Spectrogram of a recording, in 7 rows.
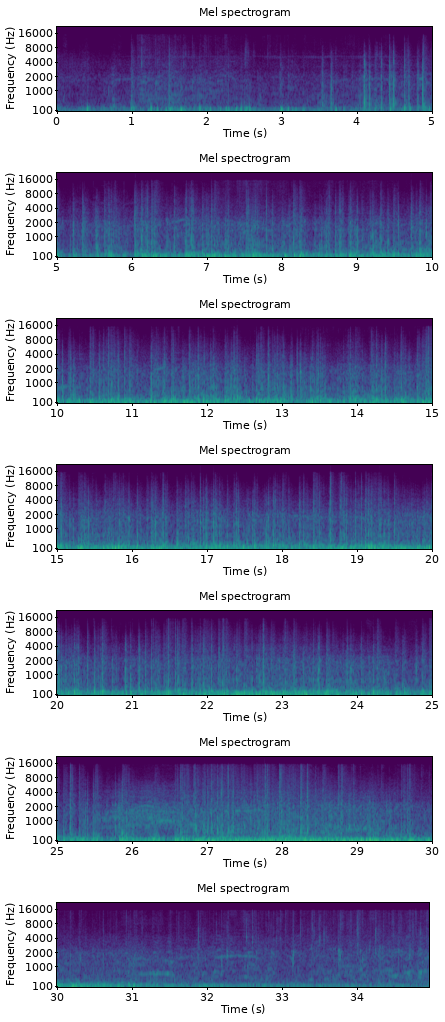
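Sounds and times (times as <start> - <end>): fireworks bursting: 0.0 - 34.9.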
